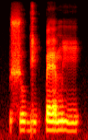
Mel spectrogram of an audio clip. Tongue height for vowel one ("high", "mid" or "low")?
high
